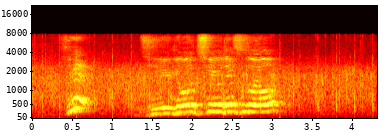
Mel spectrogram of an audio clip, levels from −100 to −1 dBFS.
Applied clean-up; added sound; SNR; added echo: none; Applause; 13 dB; reverberation time 0.4 s.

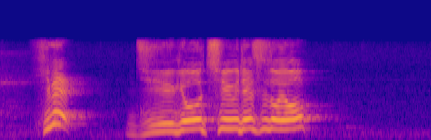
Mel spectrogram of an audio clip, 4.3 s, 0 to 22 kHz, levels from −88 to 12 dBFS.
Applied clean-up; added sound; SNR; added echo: none; none; none; none.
